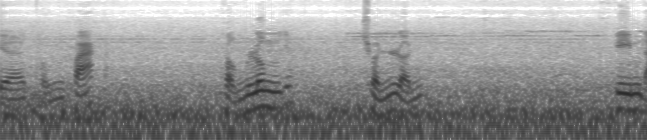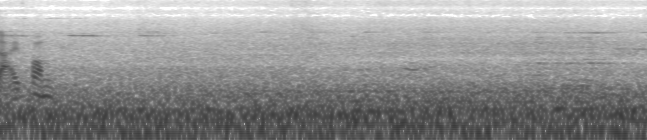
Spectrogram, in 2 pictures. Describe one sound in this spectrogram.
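Motorbikes and cars drive past on a busy street nearby.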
